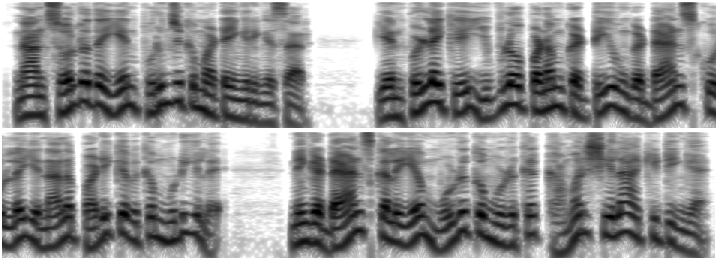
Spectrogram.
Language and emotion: Tamil, disgusted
